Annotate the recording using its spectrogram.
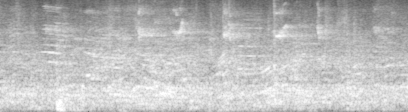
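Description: Faint chatter of spectators in a gymnasium, with one low thump about half a second in.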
